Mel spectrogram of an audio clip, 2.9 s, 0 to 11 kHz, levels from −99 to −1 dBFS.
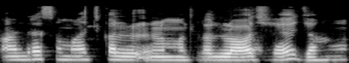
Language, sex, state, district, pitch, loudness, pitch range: Hindi, female, Chhattisgarh, Bastar, 175 Hz, -18 LUFS, 170-185 Hz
